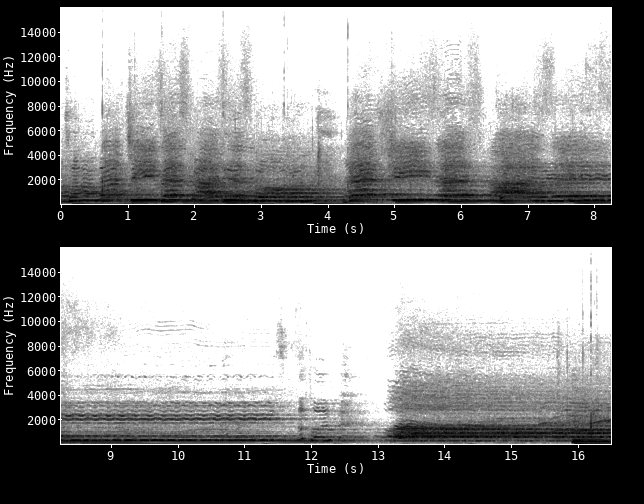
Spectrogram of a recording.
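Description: Children's choir singing a gospel medley. About halfway through, a long held chord fades away, and after a brief dip the choir comes back in loud and full near the end.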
